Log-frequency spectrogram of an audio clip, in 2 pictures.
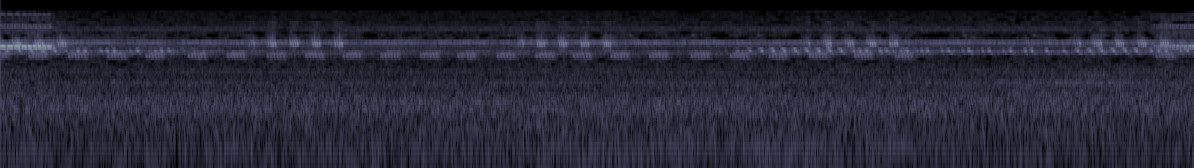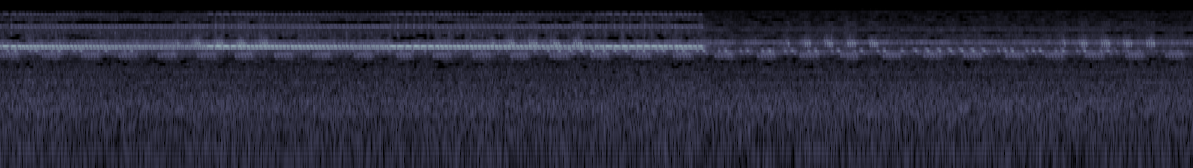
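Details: Several insects calling together outdoors: rhythmic high chirps repeated about four times a second, overlapped midway by a louder, steady shrill trill lasting several seconds before the pulsed chirping resumes alone.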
